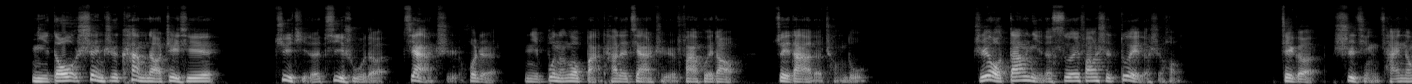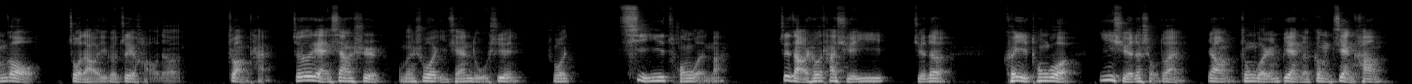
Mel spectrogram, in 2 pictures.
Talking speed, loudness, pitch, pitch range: 235 characters per minute, -25 LUFS, 150 Hz, 140-165 Hz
